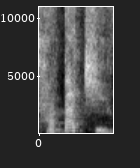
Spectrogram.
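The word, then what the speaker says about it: 二十歳: remember the age okay 20 is an exemption right that is hatachi for your age or saying your age 20 years old okay in the days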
